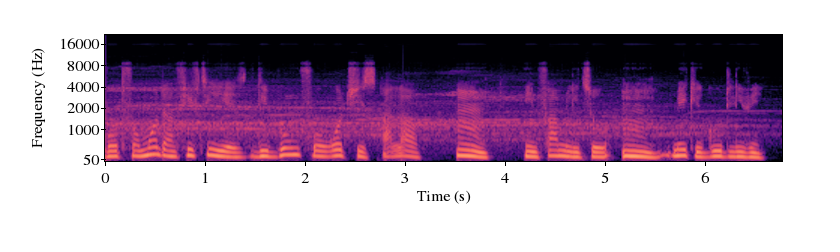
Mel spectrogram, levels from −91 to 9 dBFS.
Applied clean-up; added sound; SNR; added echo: none; Crowd / Cheering; 17 dB; none.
